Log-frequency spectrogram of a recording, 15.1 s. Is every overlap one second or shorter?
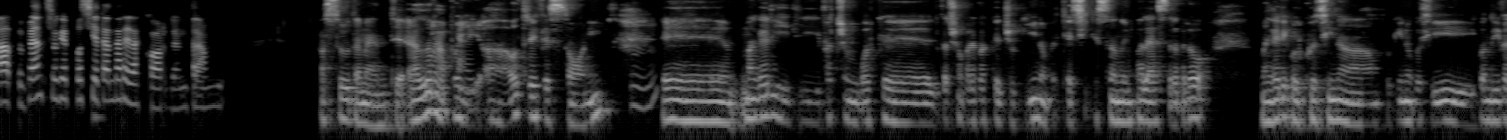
Yes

